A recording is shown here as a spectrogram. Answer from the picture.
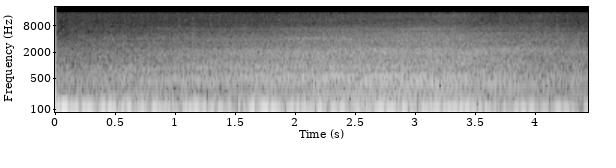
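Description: A car driving past on the street: engine hum and tyre noise build up, peak in the middle, and fade away near the end.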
